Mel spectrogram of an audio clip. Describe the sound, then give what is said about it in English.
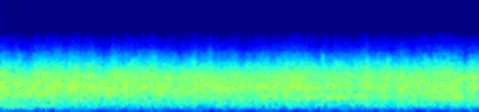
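An audience applauds loudly during a show on the NBC network, a dense, steady wash of clapping that holds at the same level for about seven seconds with no voices standing out. “No applause, please. No applause.”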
